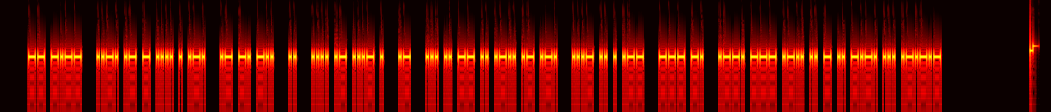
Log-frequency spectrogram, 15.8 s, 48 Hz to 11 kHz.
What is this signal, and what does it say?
Morse code, heard as a keyed tone, about 34 wpm, 700 Hz. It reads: MY FATHER AND I HAVE A SIMILAR VIEW ON POLITICS.
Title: Sentences from Top 1000 Words - Review Part 6 - 35wpm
